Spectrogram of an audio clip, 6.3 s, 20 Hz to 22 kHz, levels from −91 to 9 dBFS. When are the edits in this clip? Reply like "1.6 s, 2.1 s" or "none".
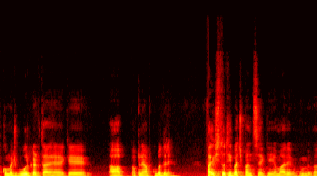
4.1 s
